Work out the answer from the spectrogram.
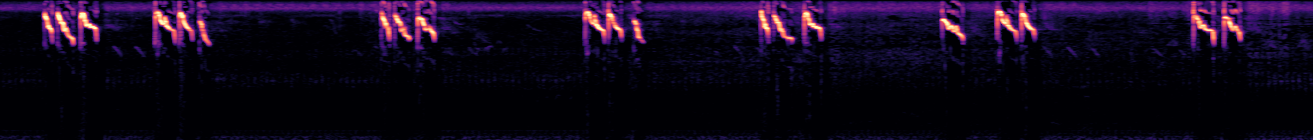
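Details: Lure song of the buxtoni mountain white-eye, a wild-style bird: repeated clusters of two or three high, falling, whistled notes every one to two seconds, against a steady low hum.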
